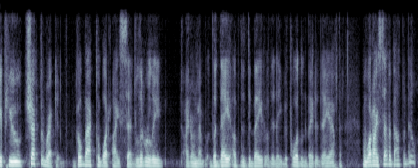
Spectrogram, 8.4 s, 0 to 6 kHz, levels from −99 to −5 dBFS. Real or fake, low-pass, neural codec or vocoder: fake; 5.4 kHz; codec, 16 kHz, 4 kbps, FreqCodec, smaller model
